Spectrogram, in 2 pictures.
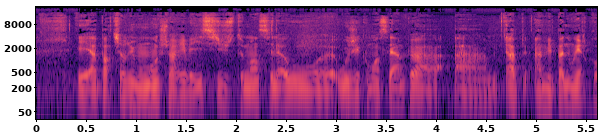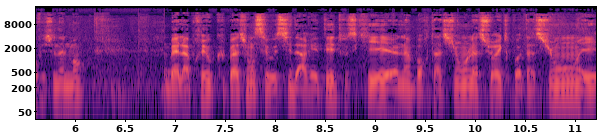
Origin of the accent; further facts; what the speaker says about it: Nîmes, Occitanie, France; now in Saint-Jean-de-Védas, France; j'ai 23 ans. Je suis originaire de Nîmes. J'habite maintenant à Saint-Jean-de-Védas. J'ai fait mes études sur Nîmes, j'ai un peu vécu toute ma vie sur Nîmes.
